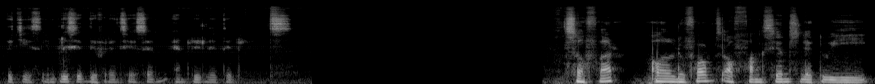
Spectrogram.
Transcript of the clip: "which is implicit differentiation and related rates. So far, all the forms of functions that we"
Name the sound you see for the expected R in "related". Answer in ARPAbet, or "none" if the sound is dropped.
R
